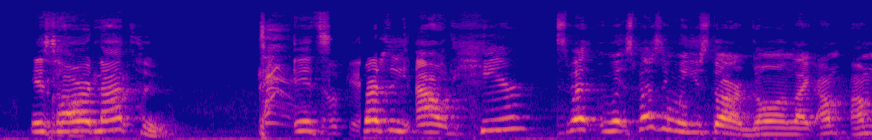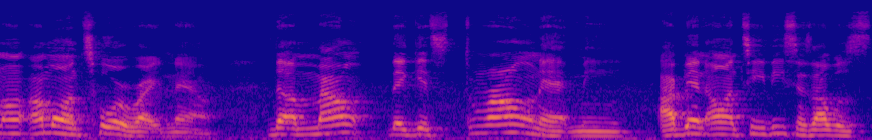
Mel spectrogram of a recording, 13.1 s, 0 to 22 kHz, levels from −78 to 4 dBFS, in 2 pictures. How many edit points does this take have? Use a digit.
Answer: 4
